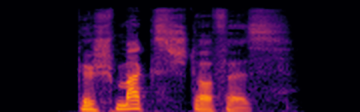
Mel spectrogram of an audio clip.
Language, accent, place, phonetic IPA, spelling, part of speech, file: German, Germany, Berlin, [ɡəˈʃmaksˌʃtɔfəs], Geschmacksstoffes, noun, De-Geschmacksstoffes.ogg
- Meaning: genitive singular of Geschmacksstoff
